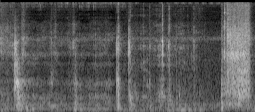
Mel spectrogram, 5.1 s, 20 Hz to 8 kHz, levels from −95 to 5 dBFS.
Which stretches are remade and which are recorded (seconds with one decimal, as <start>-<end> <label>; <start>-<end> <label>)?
0.0-2.6 remade; 2.6-5.1 recorded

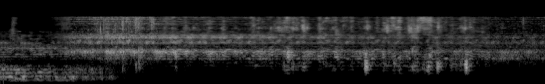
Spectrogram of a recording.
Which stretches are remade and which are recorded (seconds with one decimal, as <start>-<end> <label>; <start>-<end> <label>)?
0.0-0.7 remade; 0.7-1.6 recorded; 1.6-4.9 remade; 4.9-5.5 recorded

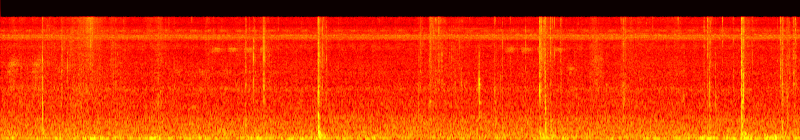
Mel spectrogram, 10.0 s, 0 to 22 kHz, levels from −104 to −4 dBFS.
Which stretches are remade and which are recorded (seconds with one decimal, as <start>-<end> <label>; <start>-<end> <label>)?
0.0-10.0 recorded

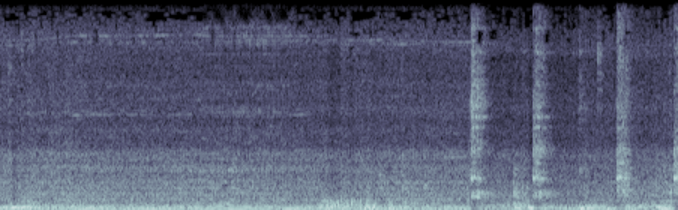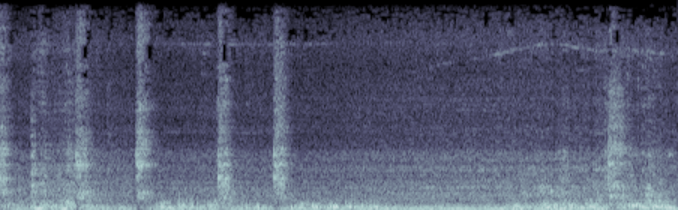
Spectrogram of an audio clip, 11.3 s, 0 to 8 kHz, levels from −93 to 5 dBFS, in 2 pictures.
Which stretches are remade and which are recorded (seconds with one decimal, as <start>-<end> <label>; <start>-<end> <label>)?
0.0-1.7 recorded; 1.7-2.4 remade; 2.4-11.3 recorded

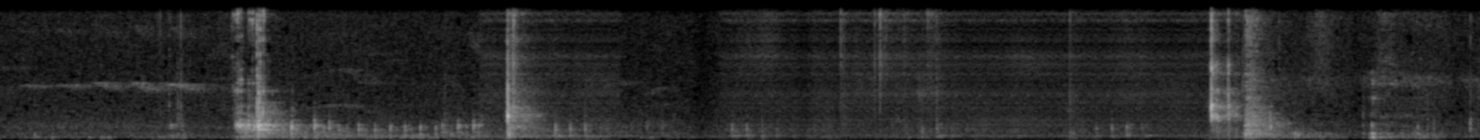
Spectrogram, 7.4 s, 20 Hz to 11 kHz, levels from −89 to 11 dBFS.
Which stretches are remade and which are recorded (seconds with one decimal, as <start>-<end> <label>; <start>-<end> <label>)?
0.0-2.4 recorded; 2.4-3.1 remade; 3.1-3.6 recorded; 3.6-6.2 remade; 6.2-7.4 recorded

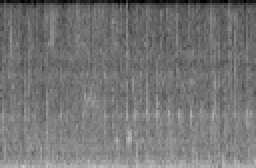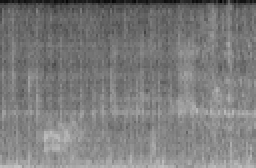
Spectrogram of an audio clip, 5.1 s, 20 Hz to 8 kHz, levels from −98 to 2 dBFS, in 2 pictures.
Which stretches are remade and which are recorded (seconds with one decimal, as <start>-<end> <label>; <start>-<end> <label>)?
0.0-2.5 recorded; 2.5-4.5 remade; 4.5-5.1 recorded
